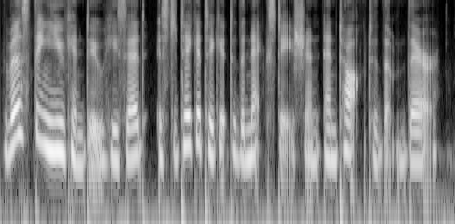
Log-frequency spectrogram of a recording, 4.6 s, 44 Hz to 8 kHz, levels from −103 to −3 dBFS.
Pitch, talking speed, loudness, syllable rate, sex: 225 Hz, 290 wpm, -19 LUFS, 5.9 syllables/s, female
